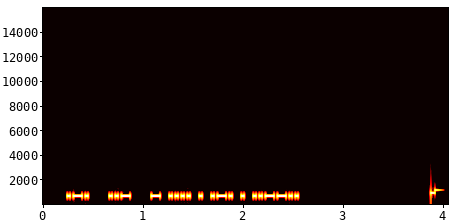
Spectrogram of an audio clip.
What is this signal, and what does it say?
Morse code, heard as a keyed tone, about 40 wpm, 700 Hz. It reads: R U THERE?
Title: Sentences from Top 100 Words and Abbreviations 40wpm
